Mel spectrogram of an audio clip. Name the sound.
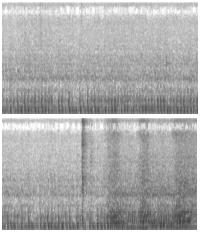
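gas three-wheeler engine running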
